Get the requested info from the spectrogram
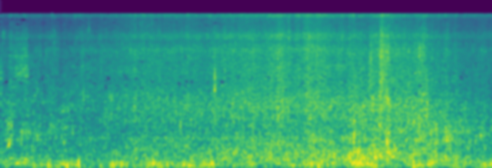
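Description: Sea waves washing against the rocks of a breakwater, with wind rumbling on the microphone; the wash swells louder a little past the middle, then eases.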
